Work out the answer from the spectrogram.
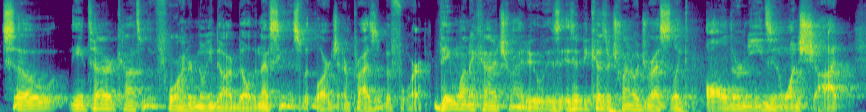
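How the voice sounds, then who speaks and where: A man hosting a podcast interview, his voice raspy and hoarse as he is losing it to a sore throat, talking in a quick, conversational way. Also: low-pitched, animated. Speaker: podcast host. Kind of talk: casual interview chat. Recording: echoey room.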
